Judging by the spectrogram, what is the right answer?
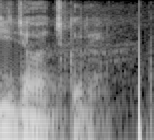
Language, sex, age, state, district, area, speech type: Hindi, male, 18-30, Rajasthan, Nagaur, rural, read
